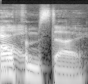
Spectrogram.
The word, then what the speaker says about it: Walthamstow: Walthamstow.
